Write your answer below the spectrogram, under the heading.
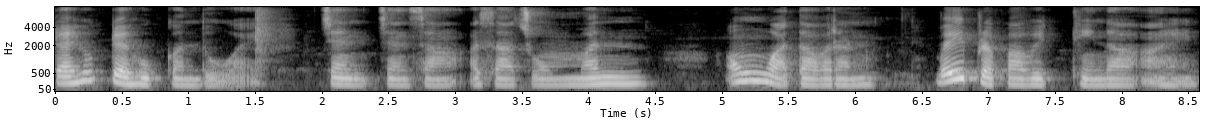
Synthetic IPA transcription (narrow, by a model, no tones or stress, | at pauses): ʈɛɦuʈɛːɦukːɐ̃nd̪o̰a̰ːɦḛ | d͡ʑɐ̃t͡ɕɐ̃ɦɪ̃sãɐsãt͡ɕomɐn | ɛũʋaːt̪aːʋəɾəɽ̃ | ɓɐipɾɐbaːʋɪt̪̚t̪ʰːĩːn̆d̪aʔa̰ːɦɪnɪ̆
